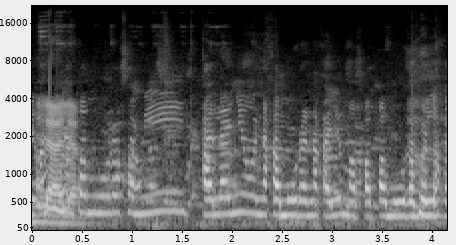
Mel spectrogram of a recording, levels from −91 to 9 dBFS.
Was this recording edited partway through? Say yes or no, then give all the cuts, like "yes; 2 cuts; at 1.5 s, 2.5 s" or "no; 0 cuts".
no; 0 cuts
